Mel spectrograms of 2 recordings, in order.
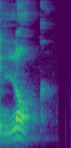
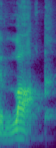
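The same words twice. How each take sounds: First: "lock" with a rounded London vowel, near "look"; British-style rounded "lock"; London pronunciation. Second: "lock" with an open American "ah" vowel; American pronunciation. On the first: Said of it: "if you're over in London". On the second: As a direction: say "lock" as "lahk". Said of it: "In America, you may hear". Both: Shown as a demonstration.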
